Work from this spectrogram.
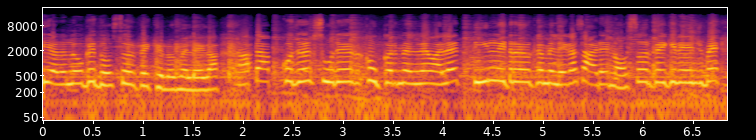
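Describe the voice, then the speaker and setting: A young woman vlogging through a busy street market, chatting while she points out goods, reads off prices and asks the sellers. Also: extremely high pitch. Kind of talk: market walkthrough vlog. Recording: noisy crowded street market. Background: crowd chatter and street noise.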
